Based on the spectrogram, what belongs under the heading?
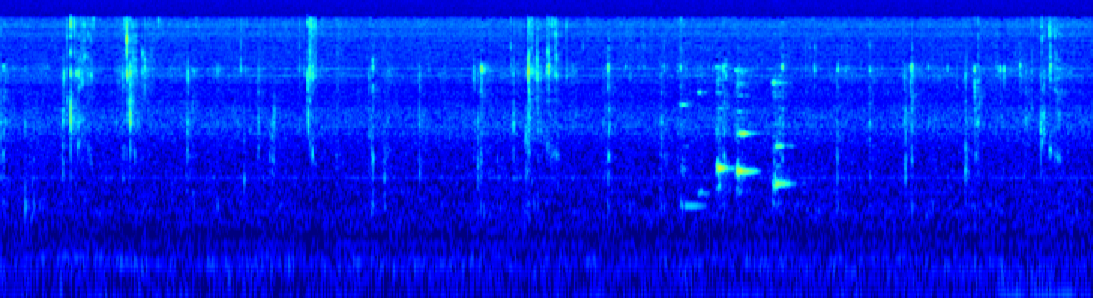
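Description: Faint, close-miked chewing of soft donut with the mouth closed, with small wet mouth clicks. About seven seconds in comes a quick cluster of short chirps, the loudest sound.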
